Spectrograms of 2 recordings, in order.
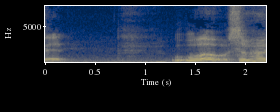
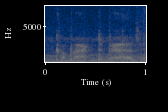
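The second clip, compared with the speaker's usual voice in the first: whispering; 21 dB quieter than usual. Real, not acted. Whispering to the baby.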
